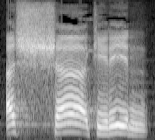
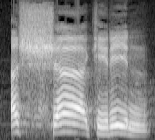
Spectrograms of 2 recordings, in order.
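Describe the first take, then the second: Both takes have the same delivery.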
